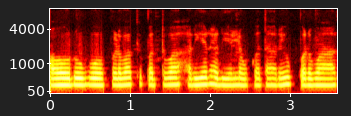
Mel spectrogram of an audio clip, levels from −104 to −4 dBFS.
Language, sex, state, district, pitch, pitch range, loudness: Bhojpuri, female, Bihar, East Champaran, 195 Hz, 195-200 Hz, -17 LUFS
